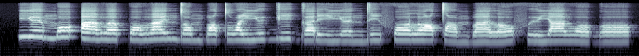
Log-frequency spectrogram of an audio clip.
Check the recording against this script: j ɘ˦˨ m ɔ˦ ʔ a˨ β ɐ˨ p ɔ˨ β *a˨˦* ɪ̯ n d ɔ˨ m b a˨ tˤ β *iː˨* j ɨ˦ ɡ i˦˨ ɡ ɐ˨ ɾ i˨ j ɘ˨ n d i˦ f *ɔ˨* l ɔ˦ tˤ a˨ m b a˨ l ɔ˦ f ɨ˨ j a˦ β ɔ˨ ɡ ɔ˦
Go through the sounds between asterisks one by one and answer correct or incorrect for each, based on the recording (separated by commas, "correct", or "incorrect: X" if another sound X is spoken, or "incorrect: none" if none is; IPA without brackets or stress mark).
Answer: incorrect: a˦, incorrect: i˨, incorrect: ɔ˦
